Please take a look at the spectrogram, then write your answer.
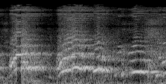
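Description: A dog barks and yelps in a few sharp bursts during a tense police confrontation with a man armed with kitchen knives, the calls fairly close and loud.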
